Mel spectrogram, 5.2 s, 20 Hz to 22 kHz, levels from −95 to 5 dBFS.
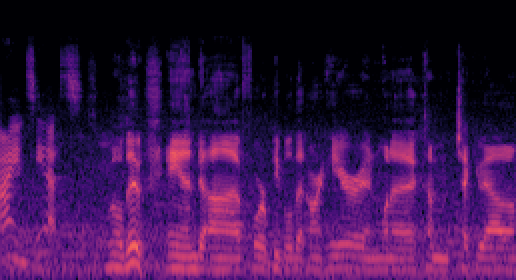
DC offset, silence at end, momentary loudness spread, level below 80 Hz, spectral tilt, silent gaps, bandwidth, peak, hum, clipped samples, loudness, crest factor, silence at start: under 0.1%; 0 s; 12 LU; -68 dBFS; -4 dB/octave; none; 13.5 kHz; -14 dBFS; none; under 0.1%; -34 LUFS; 22 dB; 0 s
